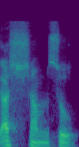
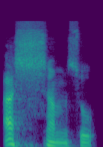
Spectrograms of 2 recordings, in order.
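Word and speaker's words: الشمس: You don't pronounce the lam, like ash-shamsu, the example itself. So we say ash-shamsu.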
